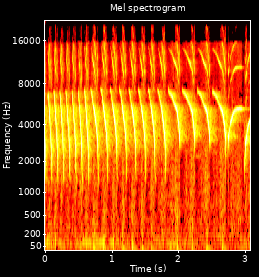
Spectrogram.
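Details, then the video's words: Domestic canary singing a long rolling 'cuit cuit' song used as a master recording to train and prompt other canaries; rapid descending whistled notes repeat about twice a second, then slow into broader swooping slurs near the end. "SUARA BURUNG kenari gacor cuit cuit ngerol panjang ini buat MASTERAN KENARI dan PANCINGAN KENARI"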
